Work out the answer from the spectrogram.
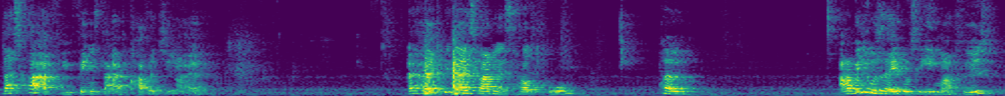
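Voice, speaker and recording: A woman's voice: mid-range voice, lively intonation, measured pace, pauses often, a bit bright, slight background noise. A woman vlogger chatting casually while eating, rambling with lots of fillers. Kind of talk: casual chat mukbang. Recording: very echoey room.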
